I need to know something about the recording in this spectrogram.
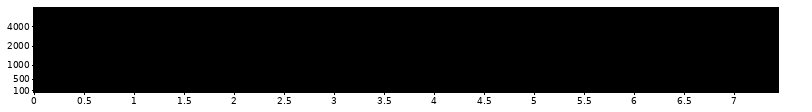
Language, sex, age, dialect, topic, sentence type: Bengali, male, 18-24, Rajbangshi, banking, statement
